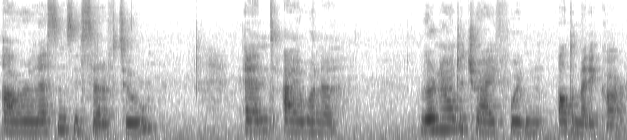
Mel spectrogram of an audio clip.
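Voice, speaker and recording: In a Belgian accent, a woman speaks at a fairly slow pace and a fairly high pitch, her intonation fairly even, with audible room echo. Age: 20s. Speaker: chronic illness vlogger. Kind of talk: storytime vlog.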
